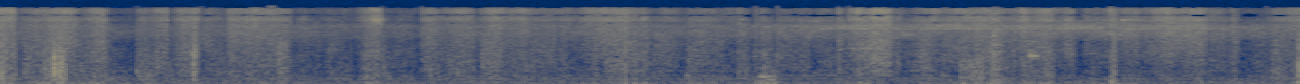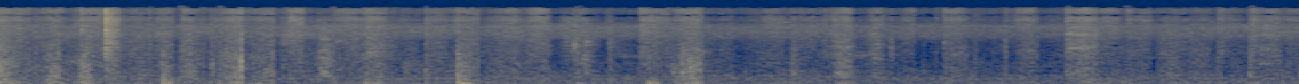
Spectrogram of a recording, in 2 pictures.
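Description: Cotton bedding rustling as a flat sheet is flapped out over a mattress and a quilted bedspread is spread and smoothed on top, with scattered light knocks.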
